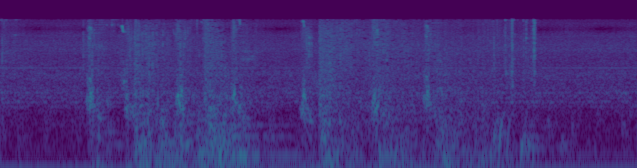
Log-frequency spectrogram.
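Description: A pickaxe strikes and smashes wooden furniture.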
